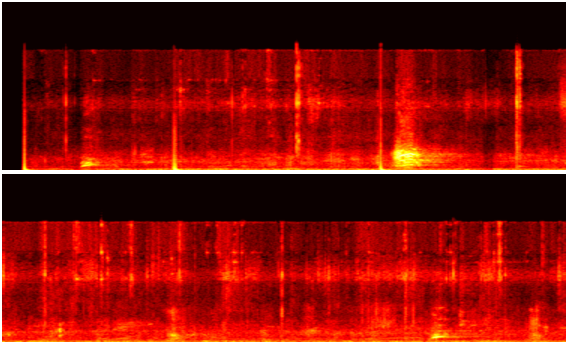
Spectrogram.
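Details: Dogs playing at a dog park on a Friday night; one loud sharp bark near the middle, a few fainter yips around it, with people talking throughout.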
